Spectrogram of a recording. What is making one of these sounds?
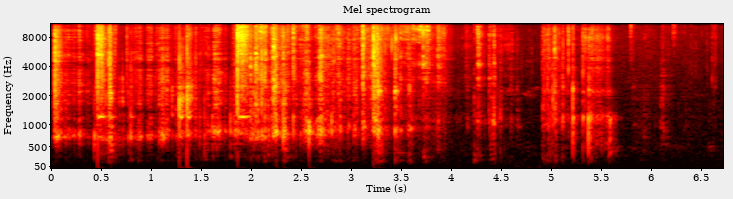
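A knife blade scrapes and crackles against thin plastic.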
